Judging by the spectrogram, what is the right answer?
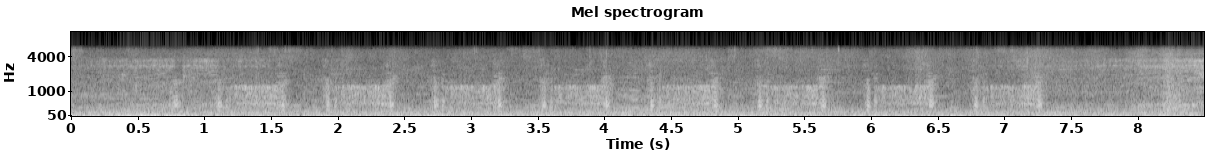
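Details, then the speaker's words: Uniform, low-pitched diastolic rumble at the apex, heard through the bell over regular heartbeats, in a patient from West Africa; mitral stenosis murmur, likely from childhood rheumatic fever. "Really only one thing can do this: mitral stenosis. Why is it relevant that the patient is from West Africa? Because the most common cause of mitral stenosis by far is childhood rheumatic fever, a disease rare in the developed world of the 21st century."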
